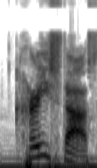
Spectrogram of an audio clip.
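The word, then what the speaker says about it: Χριστός: of said a ch, Christos, like that. It has sort of a rough, guttural beginning to it, much in the same way the word for the famous composer Bach is pronounced in German.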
